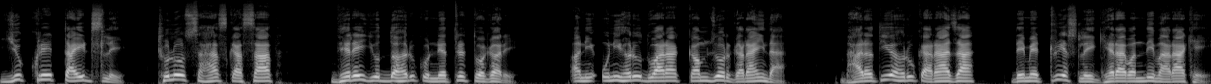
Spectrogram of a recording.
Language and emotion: Nepali, neutral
